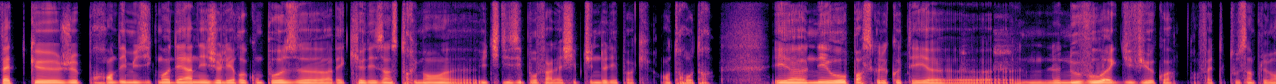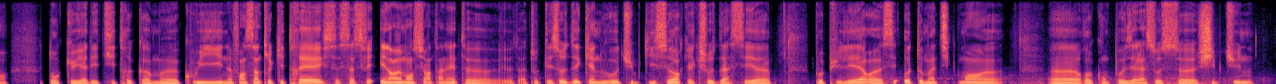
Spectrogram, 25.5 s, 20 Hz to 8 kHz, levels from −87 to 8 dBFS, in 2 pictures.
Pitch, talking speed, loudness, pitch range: 90 Hz, 205 wpm, -15 LUFS, 85-95 Hz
